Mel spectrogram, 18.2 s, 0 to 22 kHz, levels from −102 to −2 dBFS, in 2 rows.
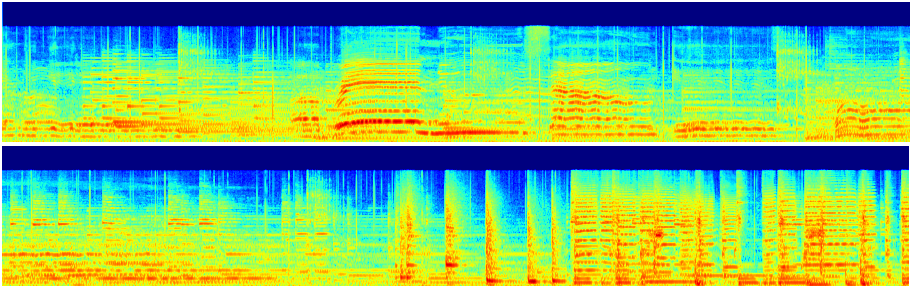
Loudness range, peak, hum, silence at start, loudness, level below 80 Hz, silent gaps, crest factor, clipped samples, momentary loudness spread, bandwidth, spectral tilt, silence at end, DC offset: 8 LU; 0 dBFS; none; 0 s; -18 LUFS; -34 dBFS; none; 18 dB; under 0.1%; 13 LU; 11 kHz; -5 dB/octave; 0 s; under 0.1%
